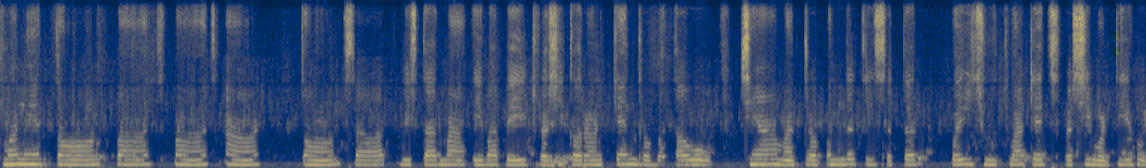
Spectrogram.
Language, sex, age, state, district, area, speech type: Gujarati, female, 18-30, Gujarat, Valsad, rural, read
